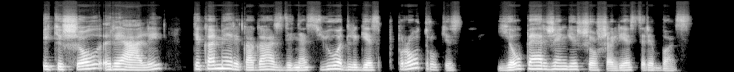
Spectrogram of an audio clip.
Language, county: Lithuanian, Kaunas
